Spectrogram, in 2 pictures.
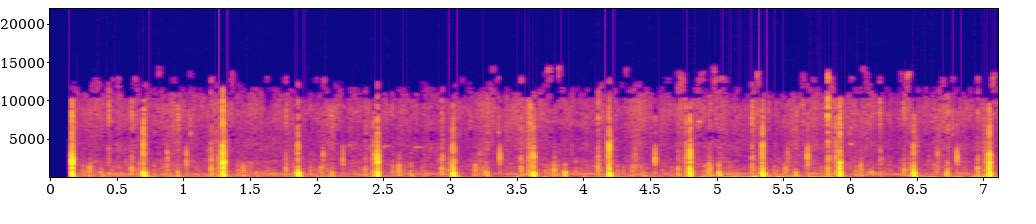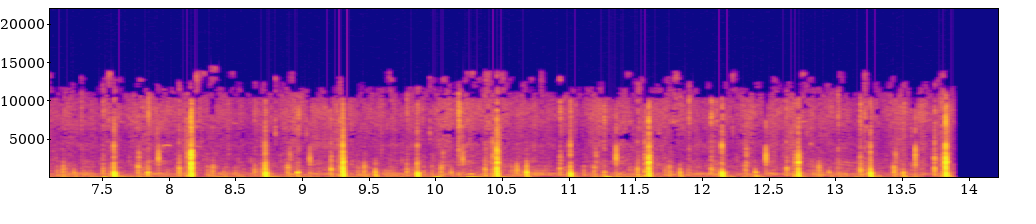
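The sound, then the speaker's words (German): Steady horse hoofbeats clop along in a regular, repeating gait rhythm, crisp, with sharp impacts continuing for the whole stretch and no talking; the horse's gait rhythm at the beginning of a training course. “Hier also der Takt des Pferdes bei Beginn des Kurses.”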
